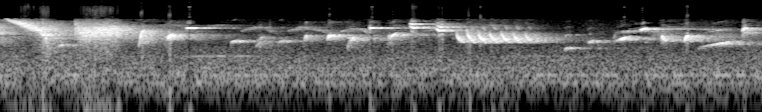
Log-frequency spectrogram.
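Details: A parva goldfinch from the Maghreb delivers a lively run of high tinkling chirps and downslurred notes, with a drawn-out buzzy trill partway through before quicker twittering resumes.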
